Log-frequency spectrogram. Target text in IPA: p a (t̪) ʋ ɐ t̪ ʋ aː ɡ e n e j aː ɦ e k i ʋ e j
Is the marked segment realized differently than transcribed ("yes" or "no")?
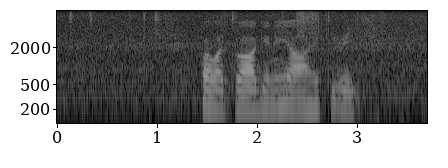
yes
